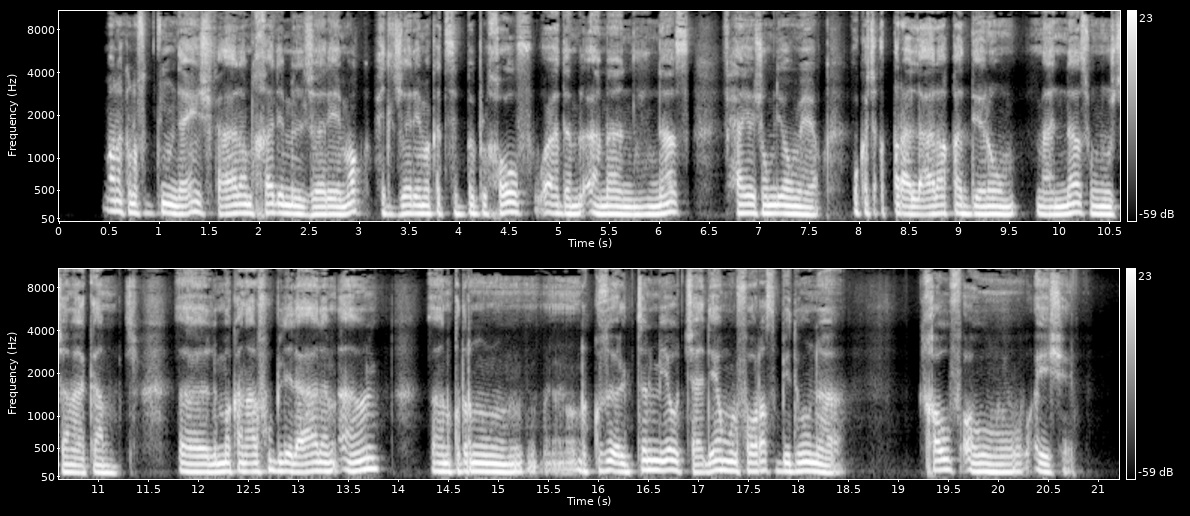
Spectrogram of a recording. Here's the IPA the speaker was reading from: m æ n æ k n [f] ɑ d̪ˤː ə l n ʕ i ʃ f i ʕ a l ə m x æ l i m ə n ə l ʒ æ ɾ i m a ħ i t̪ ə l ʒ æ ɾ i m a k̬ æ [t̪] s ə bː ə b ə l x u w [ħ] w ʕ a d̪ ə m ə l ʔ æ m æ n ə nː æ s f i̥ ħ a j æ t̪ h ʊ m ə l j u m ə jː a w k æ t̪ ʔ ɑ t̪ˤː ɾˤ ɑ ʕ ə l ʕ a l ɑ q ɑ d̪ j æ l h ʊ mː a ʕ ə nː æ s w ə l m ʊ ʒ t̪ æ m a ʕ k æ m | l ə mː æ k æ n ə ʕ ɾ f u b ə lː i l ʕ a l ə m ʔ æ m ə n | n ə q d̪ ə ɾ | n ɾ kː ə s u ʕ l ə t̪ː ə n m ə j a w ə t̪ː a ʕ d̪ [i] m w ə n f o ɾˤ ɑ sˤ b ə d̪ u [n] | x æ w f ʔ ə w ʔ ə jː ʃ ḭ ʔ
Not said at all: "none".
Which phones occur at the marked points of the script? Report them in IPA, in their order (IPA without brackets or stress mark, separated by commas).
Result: f, t̪, f, i, n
